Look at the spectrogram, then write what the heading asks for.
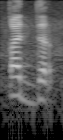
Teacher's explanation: دال کے اوپر کلکلا ہو رہا ہے، قدر، کلکلا کا مطلب ایکو کرنا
